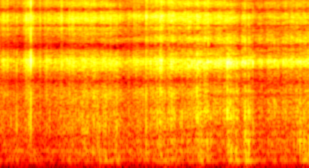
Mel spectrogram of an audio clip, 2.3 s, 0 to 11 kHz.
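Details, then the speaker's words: Fisher 400 with fresh output tubes that played for hours then failed: steady high hiss with constant crackling and popping, one side's plate voltage fluctuating instead of a steady ~420 V; bad output transformer. "you're gonna hear what a bad outfit transformer sounds like there it is"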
